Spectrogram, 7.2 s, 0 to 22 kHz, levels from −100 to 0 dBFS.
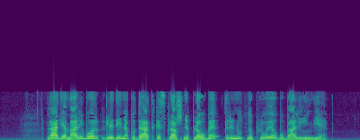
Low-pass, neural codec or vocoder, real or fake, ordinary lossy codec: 19.8 kHz; none; real; AAC, 24 kbps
